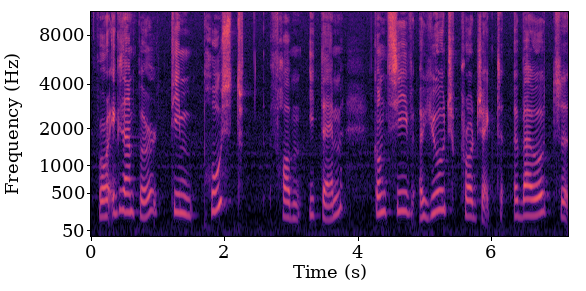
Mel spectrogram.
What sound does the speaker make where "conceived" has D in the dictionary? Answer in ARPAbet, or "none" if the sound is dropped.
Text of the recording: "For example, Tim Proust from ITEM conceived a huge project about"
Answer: none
